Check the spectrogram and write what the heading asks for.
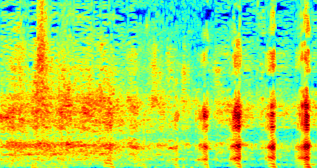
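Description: Audience laughing, with one man's laugh coming in quick short pulses in the second half.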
